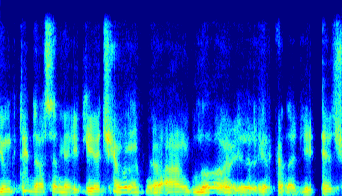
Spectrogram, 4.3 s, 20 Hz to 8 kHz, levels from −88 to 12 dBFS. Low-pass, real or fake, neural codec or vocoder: 7.2 kHz; fake; codec, 24 kHz, 1.5 kbps, HILCodec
